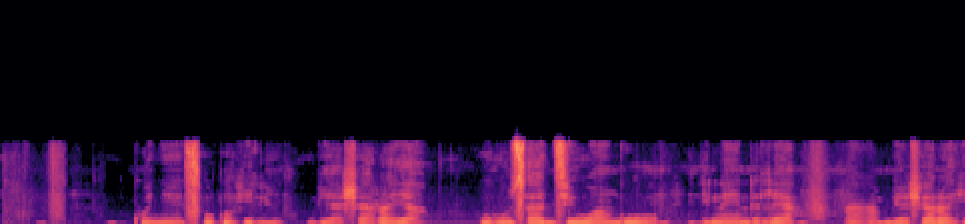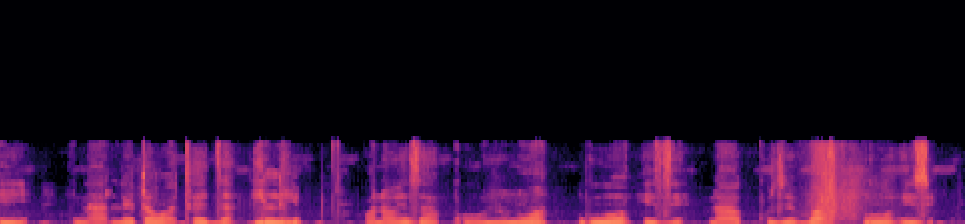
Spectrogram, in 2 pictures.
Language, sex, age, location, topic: Swahili, male, 18-24, Nakuru, finance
